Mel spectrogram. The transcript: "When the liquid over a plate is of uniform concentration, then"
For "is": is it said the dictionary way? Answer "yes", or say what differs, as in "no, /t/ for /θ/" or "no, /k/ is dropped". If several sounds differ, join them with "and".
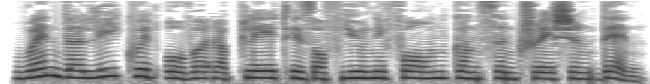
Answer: yes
